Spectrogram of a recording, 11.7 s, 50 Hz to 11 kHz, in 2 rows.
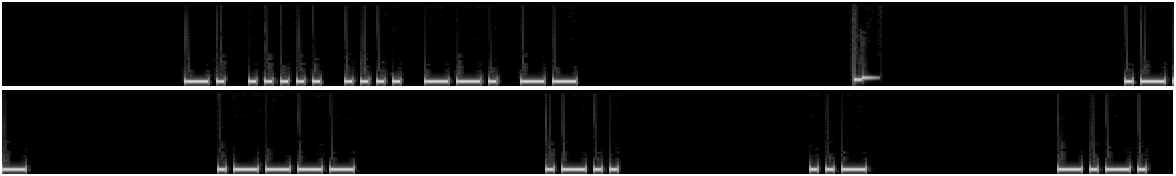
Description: Morse code, heard as a keyed tone, about 32 wpm, spaced as for 13 wpm, 700 Hz. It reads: N5HGM W1LUC
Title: USA Call Signs - 5 Characters - 8x Character Spacing - 30wpm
